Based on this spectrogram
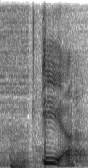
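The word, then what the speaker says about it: Oia: let's explore here ear often mispronounced as Oya is the most visitor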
